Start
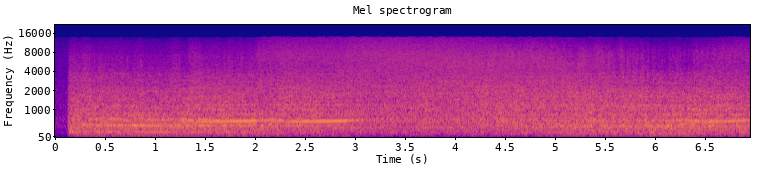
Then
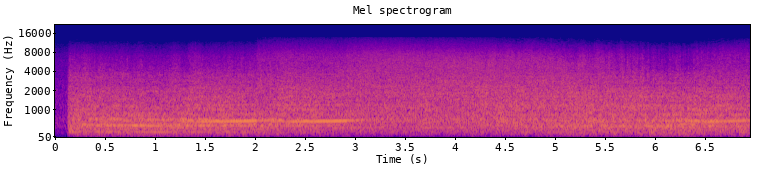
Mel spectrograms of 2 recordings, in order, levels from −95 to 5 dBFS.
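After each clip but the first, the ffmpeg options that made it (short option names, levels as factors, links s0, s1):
-filter_complex "[0:a]lowpass=6000,lowshelf=f=160:g=-7,asplit=2[s0][s1];[s1]alimiter=level_in=1.5:limit=0.0631:level=0:latency=1,volume=0.668,volume=0.891[s2];[s0][s2]amix=inputs=2:normalize=0,volume=0.668"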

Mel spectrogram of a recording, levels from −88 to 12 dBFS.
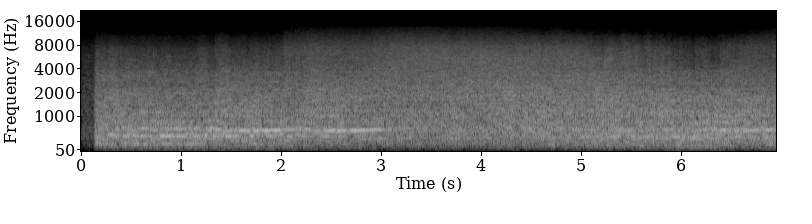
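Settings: -af "flanger=delay=16:depth=7.1:speed=0.69,volume=2.11"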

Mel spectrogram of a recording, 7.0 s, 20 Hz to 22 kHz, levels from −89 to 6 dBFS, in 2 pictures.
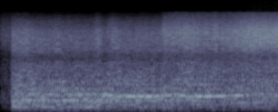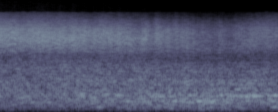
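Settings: -filter_complex "[0:a]alimiter=limit=0.112:level=0:latency=1,aexciter=amount=8.6:drive=6.5:freq=4100,asplit=2[s0][s1];[s1]adelay=24,volume=0.708[s2];[s0][s2]amix=inputs=2:normalize=0,volume=0.398"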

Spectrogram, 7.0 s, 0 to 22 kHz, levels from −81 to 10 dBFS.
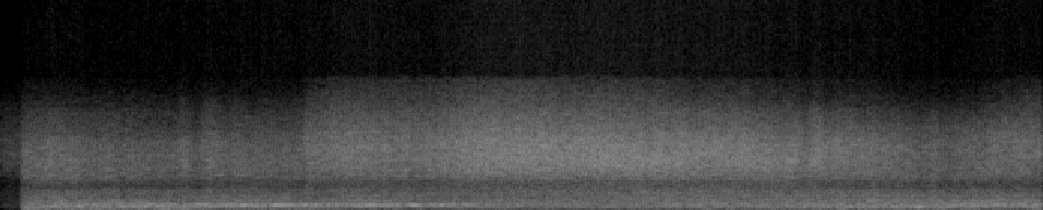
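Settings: -af "acrusher=bits=7:mode=log:mix=0:aa=0.000001,aecho=1:1:157:0.708,volume=0.708"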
